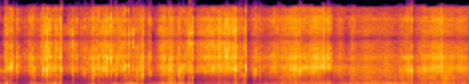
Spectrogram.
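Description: Loud rushing, scraping noise with frequent sharp knocks: avalanche snow churning against and over a headcam and its microphone.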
